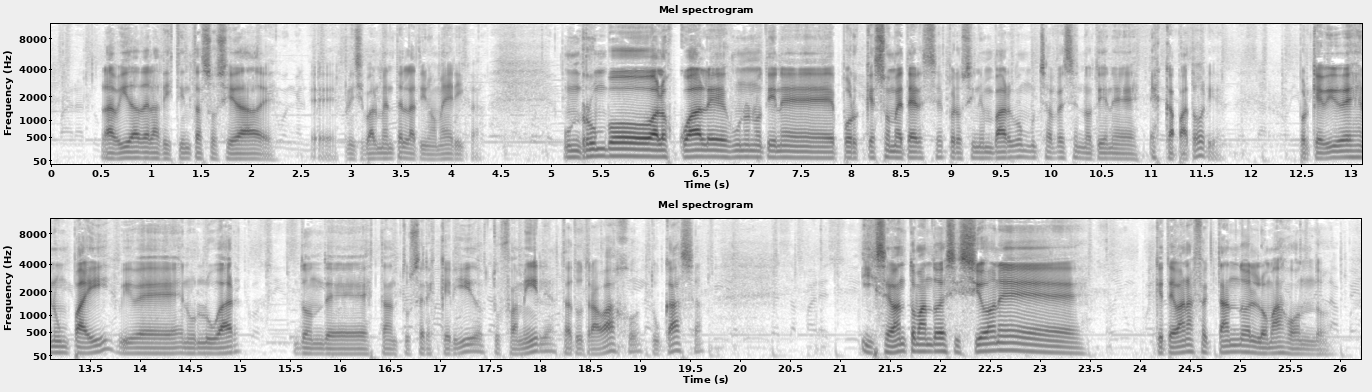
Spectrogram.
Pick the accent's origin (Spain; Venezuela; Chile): Chile; a nosotros como chilenos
